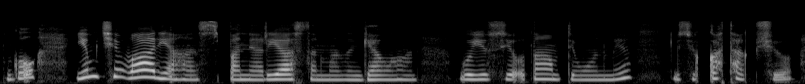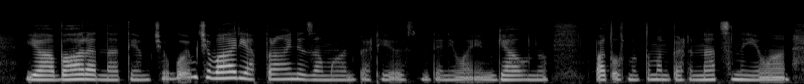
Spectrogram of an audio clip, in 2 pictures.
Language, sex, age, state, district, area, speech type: Kashmiri, female, 18-30, Jammu and Kashmir, Budgam, rural, spontaneous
